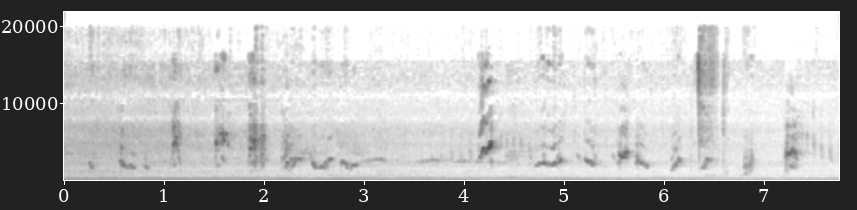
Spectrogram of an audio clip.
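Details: Caged greater green leafbird on its second day of care, starting to become active and vocal; varied whistled and chirped notes with rising and falling slurs, scattered sharp high chips, over a steady low hum.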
